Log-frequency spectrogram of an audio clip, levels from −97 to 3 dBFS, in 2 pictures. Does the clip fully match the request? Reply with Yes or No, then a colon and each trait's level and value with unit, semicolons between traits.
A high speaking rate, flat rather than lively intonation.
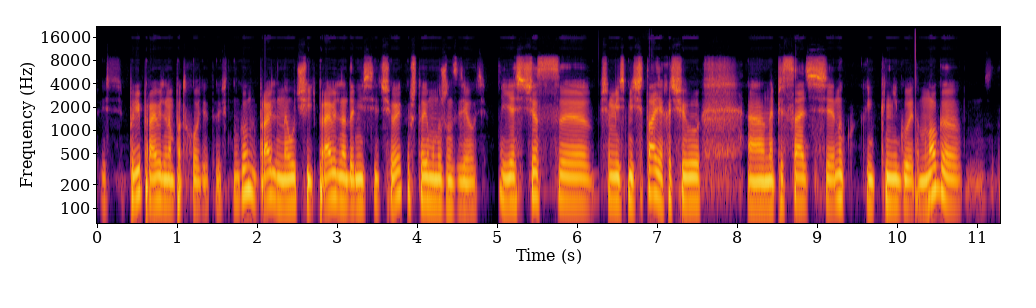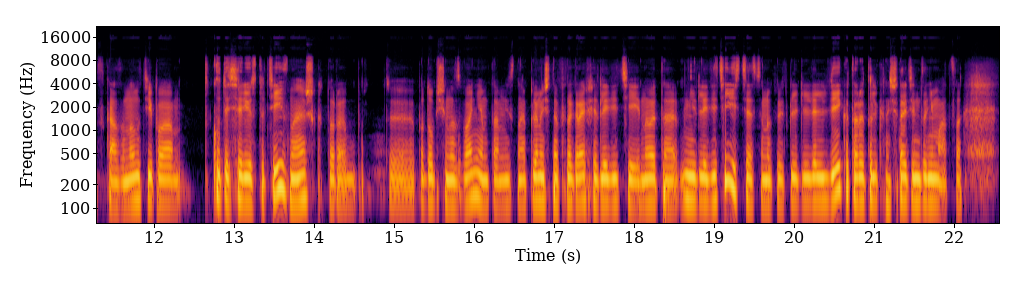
Yes: fast, 165 wpm; narrow, 2.0 semitones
